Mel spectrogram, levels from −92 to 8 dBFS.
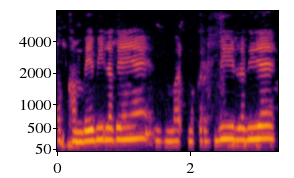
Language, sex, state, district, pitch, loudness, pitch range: Hindi, female, Uttar Pradesh, Budaun, 245 Hz, -17 LUFS, 220-260 Hz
